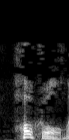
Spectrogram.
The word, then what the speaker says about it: Hochul: Now, let's go over to New York and let's talk about the Lieutenant Governor Kathy Hochul, I believe that's the way you say the name.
